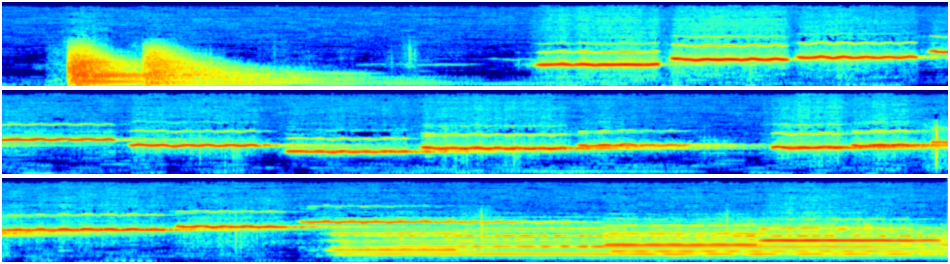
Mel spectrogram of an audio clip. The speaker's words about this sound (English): Let that whistle be your signal for the Signal Oil program, The Whistler, each Sunday night at this same time.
